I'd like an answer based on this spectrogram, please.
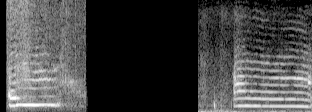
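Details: Two steady, level meows from a male neutered Maine Coon, each lasting about a second and separated by a short silence; the second is preceded by faint shuffling and holds a flat, clear tone.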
